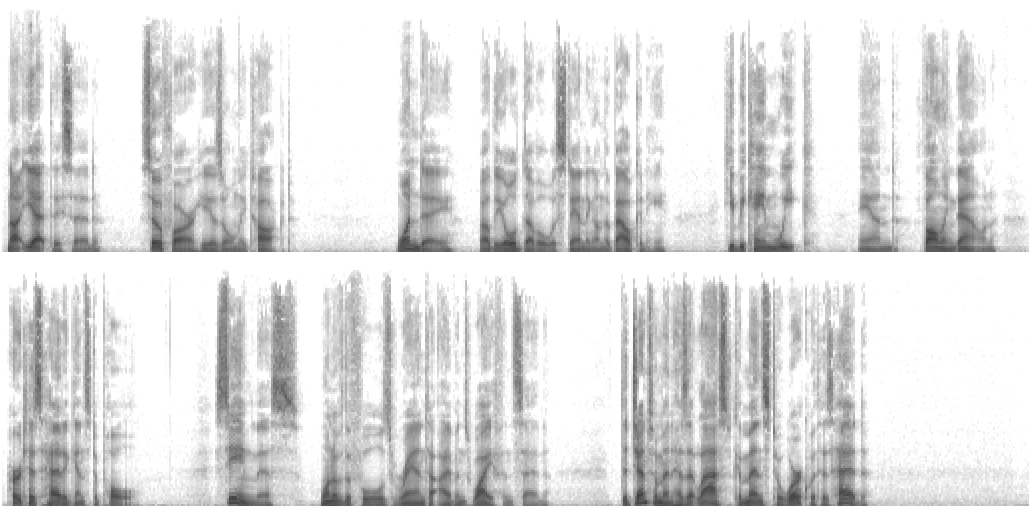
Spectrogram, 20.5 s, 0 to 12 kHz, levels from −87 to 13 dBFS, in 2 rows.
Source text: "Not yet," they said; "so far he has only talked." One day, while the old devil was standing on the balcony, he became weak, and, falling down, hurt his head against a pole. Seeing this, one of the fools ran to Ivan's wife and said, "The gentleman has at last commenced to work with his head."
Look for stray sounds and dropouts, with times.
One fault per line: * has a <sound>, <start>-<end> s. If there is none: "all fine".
all fine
